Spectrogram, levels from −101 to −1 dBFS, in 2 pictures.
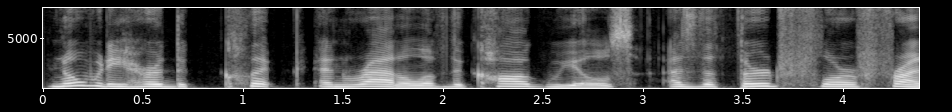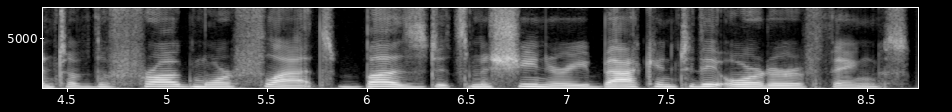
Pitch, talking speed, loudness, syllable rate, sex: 200 Hz, 190 wpm, -17 LUFS, 4.7 syllables/s, female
